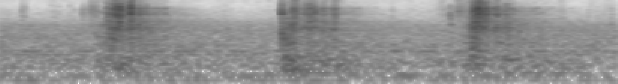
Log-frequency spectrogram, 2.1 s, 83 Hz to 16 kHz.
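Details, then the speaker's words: Ford Mondeo Mk5 2.0L diesel six-speed manual gearbox from a taxi at almost 300k miles, removed for a rumbling noise: gritty rasps as the loose, tipping bearing in the three-bolt plate is turned by hand, feeling rough, confirming a worn bearing. "I know that Plate's not healthy but when I feel it when I turn the bearing in my hand it feels rough as hell so there we go that is our problem"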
